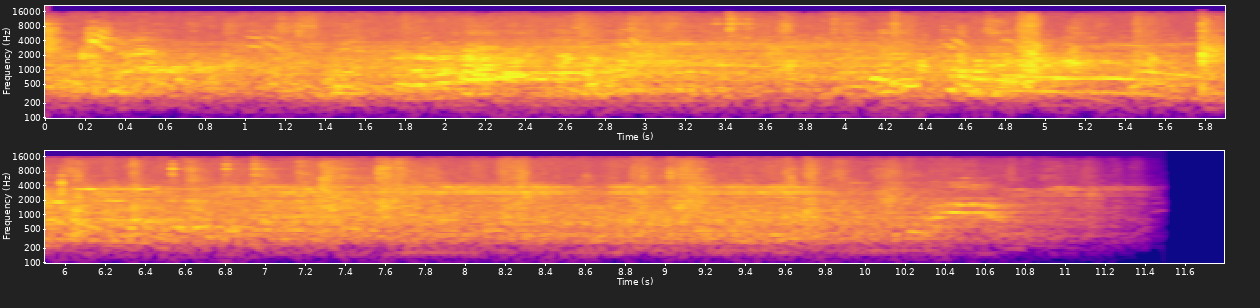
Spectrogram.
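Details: Domestic cats fighting on a road: wavering, moaning yowls that rise and fall at mid pitch, overlapping with voices, scattered bird chirps and steady broadband background noise, fading out at the end.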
